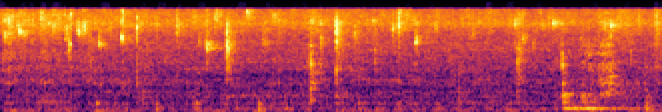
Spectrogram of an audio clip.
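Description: Chopsuey ingredients sautéed in a pan, a soft steady sizzle with scattered light clinks and stirring taps throughout, fairly quiet and with no talking.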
